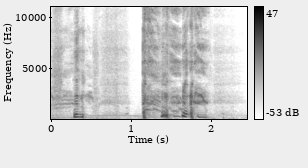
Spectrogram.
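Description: A man coughing in a short, choppy burst a little over a second in, amid laughter.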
